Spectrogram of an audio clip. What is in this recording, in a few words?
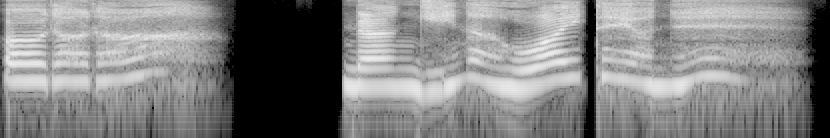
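Voice encounter fear, Japanese; hoozuki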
